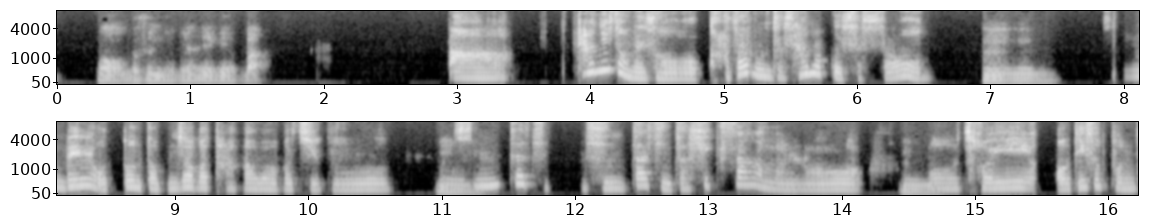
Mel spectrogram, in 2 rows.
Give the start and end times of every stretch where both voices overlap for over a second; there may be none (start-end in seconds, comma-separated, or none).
none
